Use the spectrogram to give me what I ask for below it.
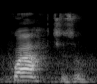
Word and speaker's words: quartzo: Quartzo, nós temos ti, esse T aqui, depois do quar, esse T aparece como um izinho, quartzo, ti.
